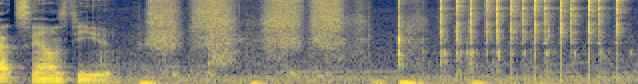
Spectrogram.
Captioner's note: mouse scrolling; mouse clicking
